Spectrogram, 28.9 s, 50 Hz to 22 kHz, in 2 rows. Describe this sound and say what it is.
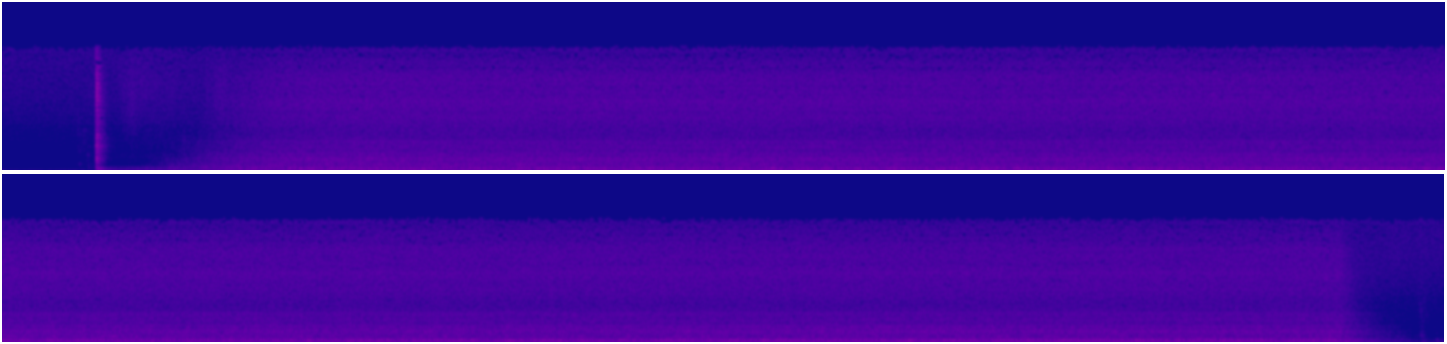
Bathroom Fan Far away with switch sound 2
Bathroom exhaust recorded on the zoom H5 at a distance of a few feet away. I also denoised and cleaned up any artifacts. Good for ADR. Enjoy!
field-recording, zoom, h5, sound, denoised, quality, bedroom, cloth, zoom-h5, foley, high, house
